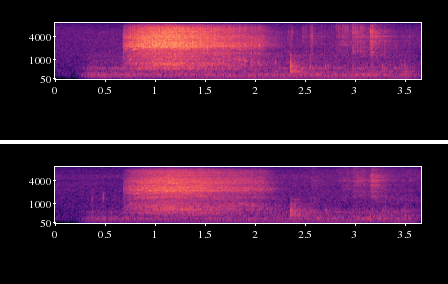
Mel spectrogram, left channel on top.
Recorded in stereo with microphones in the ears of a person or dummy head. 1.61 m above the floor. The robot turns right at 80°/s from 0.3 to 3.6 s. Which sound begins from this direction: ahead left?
Sawing, at 0.7 s.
